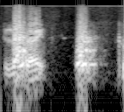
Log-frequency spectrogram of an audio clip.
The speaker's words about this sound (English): Pardon my dog. Shut up.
